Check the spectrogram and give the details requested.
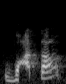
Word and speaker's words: Vata: And this is how you pronounce Vata, Pitta and Kapha, right?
